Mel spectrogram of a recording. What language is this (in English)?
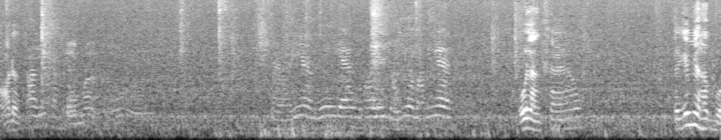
Vietnamese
